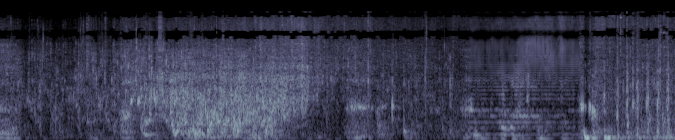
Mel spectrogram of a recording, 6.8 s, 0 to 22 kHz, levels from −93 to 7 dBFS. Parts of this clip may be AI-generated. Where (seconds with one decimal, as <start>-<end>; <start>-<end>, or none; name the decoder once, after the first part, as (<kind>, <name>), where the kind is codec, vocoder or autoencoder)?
4.7-5.8 (vocoder, BigVGAN v2)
